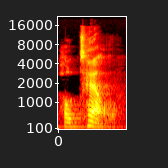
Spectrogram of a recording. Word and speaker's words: hotel: interesting number 12 is hotel there are two syllables ho and tell like the English word tell as in tell me the stress is on the second syllable so hotel a related word is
